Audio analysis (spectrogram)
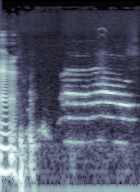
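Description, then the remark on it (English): A cat lets out an agitated, drawn-out yowl, starting with a sharp harmonic burst and settling into a sustained, wavering growl-like meow, fairly loud with no one talking. “I mean, you seem to have a very angry cat.”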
